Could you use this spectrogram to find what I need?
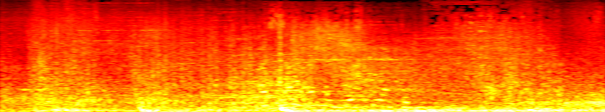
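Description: A structure explodes with a deep rumbling crash.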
